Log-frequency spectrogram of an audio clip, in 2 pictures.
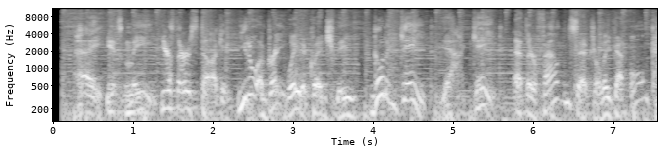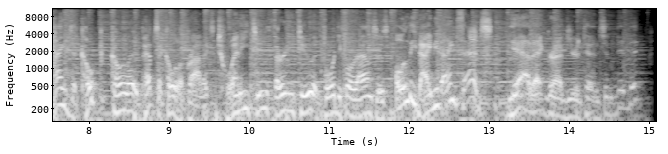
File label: character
